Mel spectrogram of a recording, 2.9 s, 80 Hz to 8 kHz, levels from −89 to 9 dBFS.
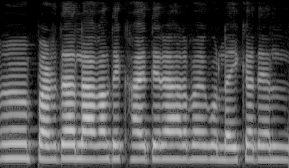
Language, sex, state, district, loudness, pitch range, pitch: Bhojpuri, female, Uttar Pradesh, Ghazipur, -18 LUFS, 235-245 Hz, 240 Hz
